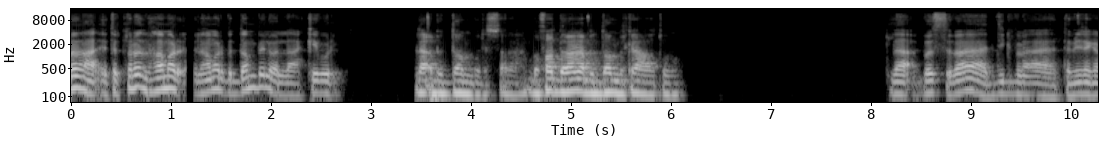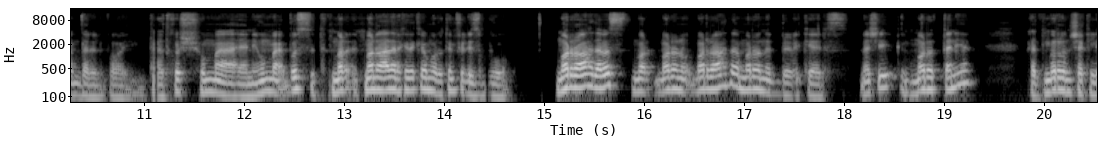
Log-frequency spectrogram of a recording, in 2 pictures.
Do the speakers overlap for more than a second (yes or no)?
no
